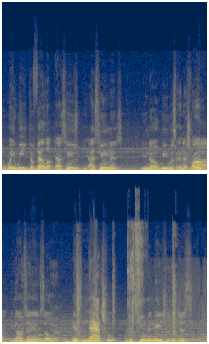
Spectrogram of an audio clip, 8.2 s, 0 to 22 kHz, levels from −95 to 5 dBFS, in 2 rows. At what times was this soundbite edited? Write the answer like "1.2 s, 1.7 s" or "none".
none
